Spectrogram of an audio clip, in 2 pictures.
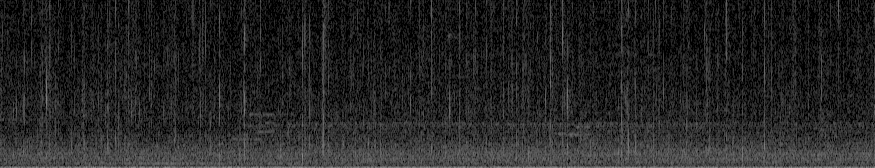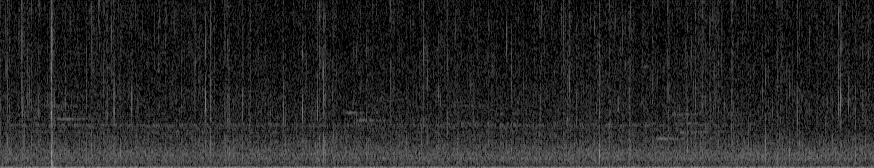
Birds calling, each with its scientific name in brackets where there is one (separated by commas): Wood Thrush (Hylocichla mustelina), Northern Flicker (Colaptes auratus)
